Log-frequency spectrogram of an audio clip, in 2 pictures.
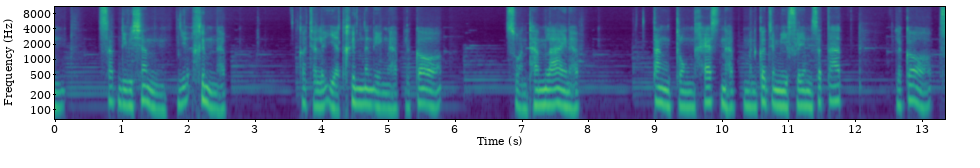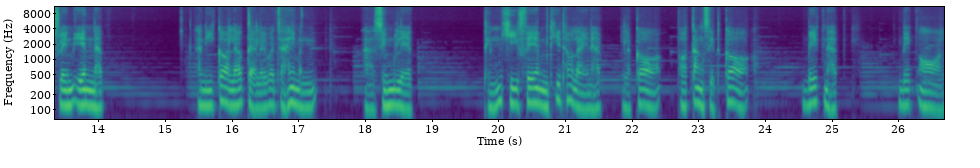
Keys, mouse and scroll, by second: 1.1-1.4 scroll up 1, 2.0 scroll up 1, 4.8 scroll up 4, 5.4 scroll down 1, 6.0-6.5 scroll down 2, 7.8 scroll down 2, 9.0 scroll up 2.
